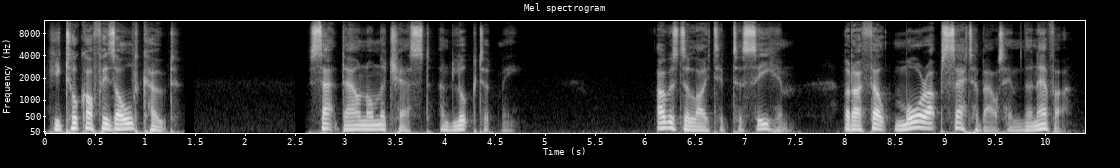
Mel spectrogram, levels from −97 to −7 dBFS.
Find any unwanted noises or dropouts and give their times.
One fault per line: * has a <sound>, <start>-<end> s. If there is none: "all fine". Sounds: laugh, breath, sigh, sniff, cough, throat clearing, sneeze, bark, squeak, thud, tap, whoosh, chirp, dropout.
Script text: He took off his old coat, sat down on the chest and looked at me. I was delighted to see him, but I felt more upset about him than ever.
all fine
